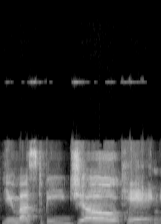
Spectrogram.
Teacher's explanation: it's like a kind of a long fall down and rise up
